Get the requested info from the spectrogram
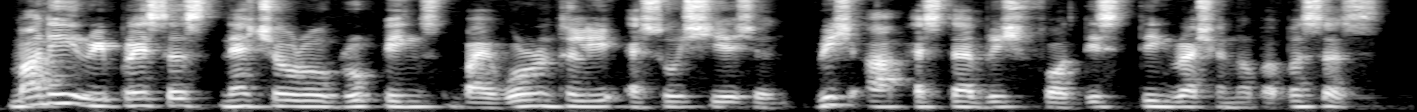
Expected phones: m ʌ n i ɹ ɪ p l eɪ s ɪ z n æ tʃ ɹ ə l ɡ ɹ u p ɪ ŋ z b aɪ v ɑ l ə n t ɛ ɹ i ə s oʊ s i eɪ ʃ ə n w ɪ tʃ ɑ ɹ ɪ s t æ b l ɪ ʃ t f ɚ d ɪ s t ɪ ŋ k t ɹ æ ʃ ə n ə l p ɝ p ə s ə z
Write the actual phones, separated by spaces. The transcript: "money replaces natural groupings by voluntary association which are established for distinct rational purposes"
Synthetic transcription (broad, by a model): m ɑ n i ɹ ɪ p l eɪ s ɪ s n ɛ tʃ ɹ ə l ɡ ɹ u p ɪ ŋ s b aɪ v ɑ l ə n t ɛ l i ə s oʊ s i eɪ ʃ ə n w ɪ tʃ ɑ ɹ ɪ s t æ b l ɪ ʃ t f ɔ d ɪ s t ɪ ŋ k ɹ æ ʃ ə n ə l p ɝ p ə s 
